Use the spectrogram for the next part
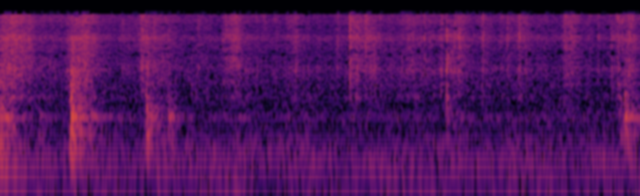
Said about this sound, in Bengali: এবার আঁচ কমিয়ে আমি এটাকে একটু ফ্রাই করে নেব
